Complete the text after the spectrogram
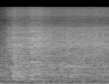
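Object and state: Nothing is struck.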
